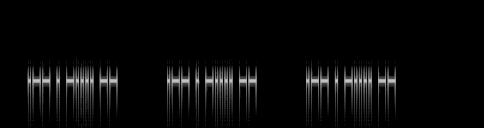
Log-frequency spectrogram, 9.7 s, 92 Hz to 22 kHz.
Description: Morse code, heard as a keyed tone, about 25 wpm, 700 Hz. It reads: WE6M WE6M WE6M
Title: USA Call Signs - 4 Characters - Repeated 3x - 25wpm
